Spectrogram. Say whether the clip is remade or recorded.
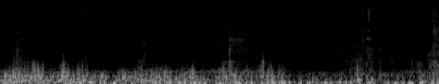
remade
